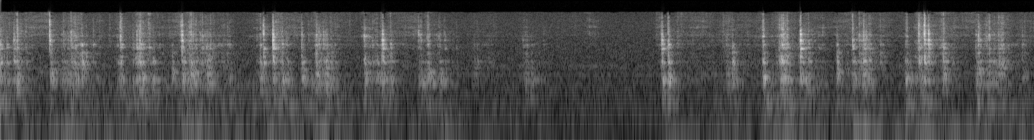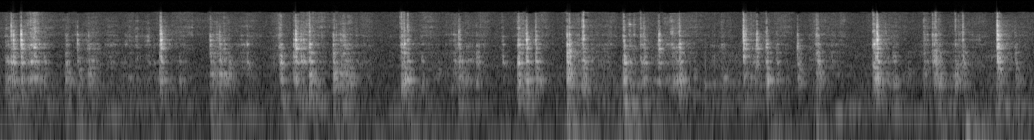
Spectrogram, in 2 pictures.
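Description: A metal spoon ticking and clinking irregularly against the side of a clear plastic cup while stirring, with a brief lull about two to three seconds in. It is stirring hot water until the crystal-growing powder (monoammonium phosphate) has dissolved into a saturated solution.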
